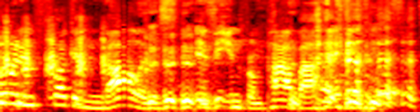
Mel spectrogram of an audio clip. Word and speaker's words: New Orleans: And, you know, that leads us pretty directly into what's coming for WrestleMania 30 in New Orleans. – You mispronounced that. – Excuse me, in Nolens.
